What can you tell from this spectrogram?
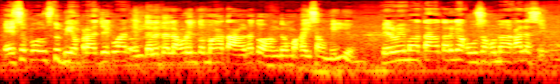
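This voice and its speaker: Fast, high-voiced blunt man. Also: noisy background. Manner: blunt, swears casually, loud when making a point. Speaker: livestream host answering questions. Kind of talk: casual livestream Q&A.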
